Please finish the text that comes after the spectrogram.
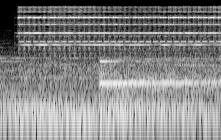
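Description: telephone ringing

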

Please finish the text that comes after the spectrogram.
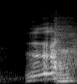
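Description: sneeze

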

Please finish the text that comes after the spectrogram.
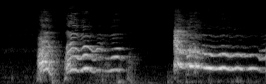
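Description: dog barking

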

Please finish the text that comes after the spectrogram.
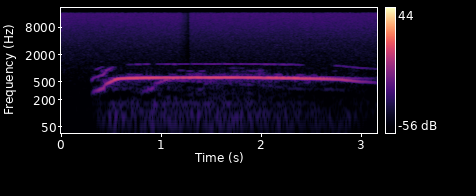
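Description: wolf howling

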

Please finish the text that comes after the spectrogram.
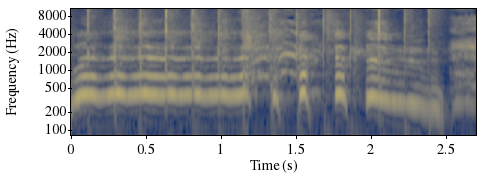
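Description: one person clapping hands

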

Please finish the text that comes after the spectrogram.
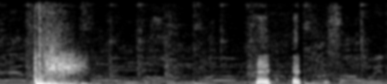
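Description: slap sound effect

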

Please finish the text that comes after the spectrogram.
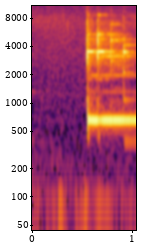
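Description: mobile phone ringing

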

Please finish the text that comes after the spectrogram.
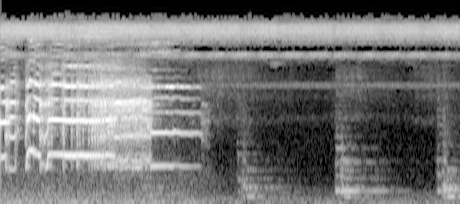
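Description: rooster crowing

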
